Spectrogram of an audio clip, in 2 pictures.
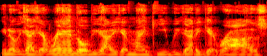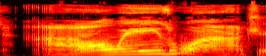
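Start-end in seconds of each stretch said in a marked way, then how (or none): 3.1-5.3 bad, very high, swooping voice, stretched out and squeaky. Listing Monsters Incorporated characters they want, then doing a terrible Roz impression. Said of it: "Terrible impression".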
